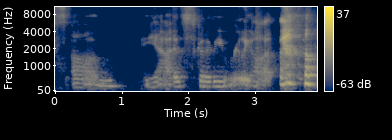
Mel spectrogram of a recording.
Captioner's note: laughing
